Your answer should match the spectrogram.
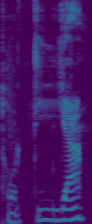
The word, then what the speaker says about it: tortilla: point this out so the Double L makes like that Y sound the ya sound tortilla okay but now it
